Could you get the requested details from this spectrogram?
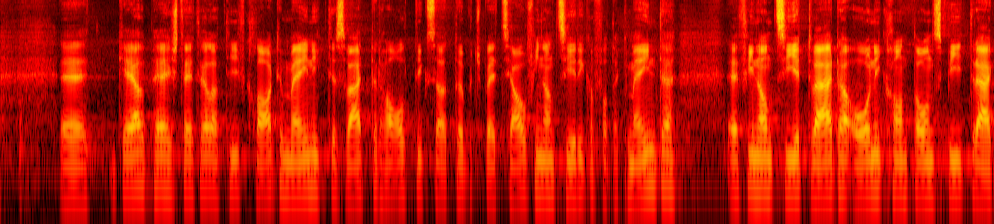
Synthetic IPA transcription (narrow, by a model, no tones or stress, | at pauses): ɛː | ɡ̥eːɛlpʰeːɛʃʃtɛːt̪ɾɛlɑt̪iːfkʰlˠɑːɾd̥əɾmɛɪniɡ̚d̥̪ɑsʋætəɾɦɑlt̪ɪksœt̪əɵbə̥ʃpɛt͡sjɑːlfinɑnt͡siːəɾiɡəfɔd̥̪əkmɛɪndə | finɑnt͡siːəɾtʋæːɾd̥əʔoːnikʰɑnt̪oːnsb̥iːt̪ɾæː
